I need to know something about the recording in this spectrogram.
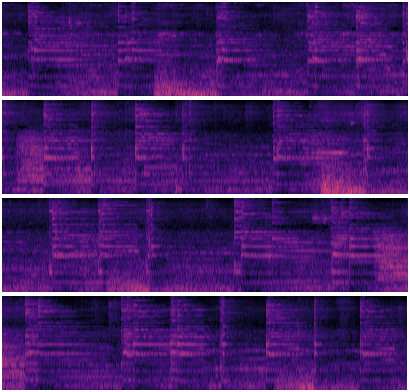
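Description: Traditional Taiwanese temple-procession music: drum beats and clashing cymbals or gongs struck in a quick rhythm, with a sustained, shrill, horn-like melody over them.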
